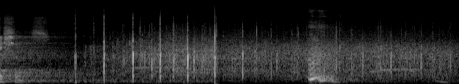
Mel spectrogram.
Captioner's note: applause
